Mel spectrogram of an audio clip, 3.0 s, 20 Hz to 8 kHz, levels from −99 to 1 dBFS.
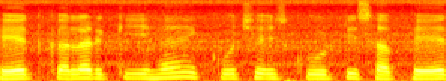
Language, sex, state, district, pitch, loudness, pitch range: Hindi, male, Bihar, Jamui, 155 Hz, -17 LUFS, 145-160 Hz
